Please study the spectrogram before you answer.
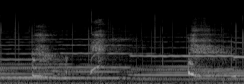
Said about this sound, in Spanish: Entonces Neptuno y Ondina empezaron a llorar.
